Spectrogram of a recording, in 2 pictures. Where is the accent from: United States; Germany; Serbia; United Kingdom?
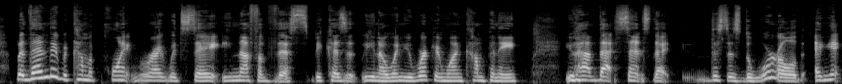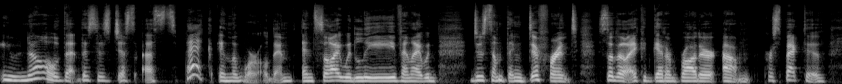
United Kingdom; England; moved away as an adult; I was born in England and I had this particular accent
